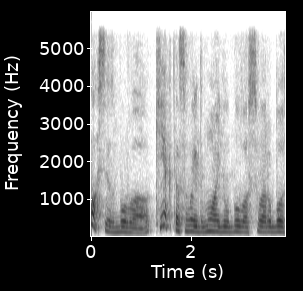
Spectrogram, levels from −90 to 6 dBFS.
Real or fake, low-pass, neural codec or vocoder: fake; 5.4 kHz; codec, 44.1 kHz, 7.8 kbps, Pupu-Codec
